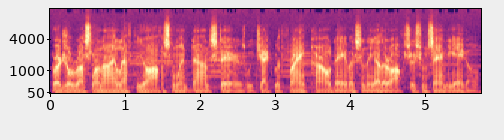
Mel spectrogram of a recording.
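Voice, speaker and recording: An actor playing a terse, matter-of-fact police sergeant in an old-time American radio crime drama. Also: male voice, very deep voice, steady tone, a little fast, fairly bright tone. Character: terse, businesslike male police sergeant, posing as buyer. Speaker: police detective narrator. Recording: dull vintage radio recording, music behind.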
